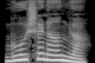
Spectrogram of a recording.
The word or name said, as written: ಭೂಷಣಾಂಗ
